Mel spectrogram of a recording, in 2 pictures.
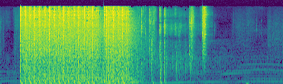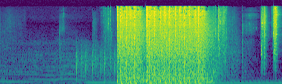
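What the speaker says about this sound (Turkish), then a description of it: "Sol bölgeye doğru bir mermi yollayacak en iyi zamanda" Automatic gunfire from the PUBG Mobile battle-royale shooter: two long, loud, rapid bursts, the first at the start and the second near the end, separated by a quieter stretch of faint tonal game sound.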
